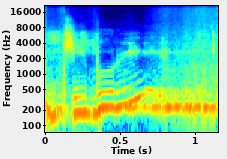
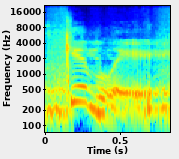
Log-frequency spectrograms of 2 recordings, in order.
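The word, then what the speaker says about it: Ghibli: about gibli it's it's in Japanese it's jiburi but it's an Italian word so it's gibli and so it's like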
